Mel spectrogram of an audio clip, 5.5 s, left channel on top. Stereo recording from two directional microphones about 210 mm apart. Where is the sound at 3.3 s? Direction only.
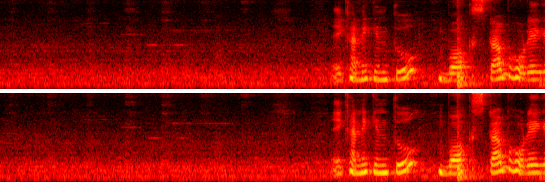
30° right (ahead or behind).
